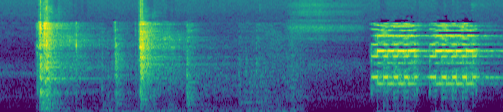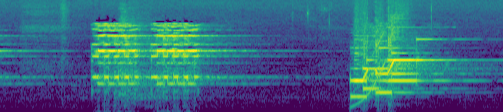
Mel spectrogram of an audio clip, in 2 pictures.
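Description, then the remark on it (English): An old telephone's bell, real bells struck by a hammer moving back and forth, rings loud in two bursts, each a quick double ring with a bright metallic trill, after some clattering knocks and before a short rising electronic tone. “It was actual like bells, and there's a hammer that goes back and forth.”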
